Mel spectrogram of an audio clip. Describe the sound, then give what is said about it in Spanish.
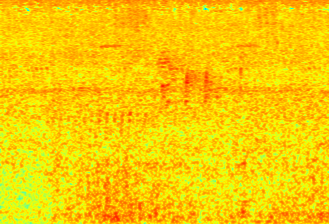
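Steady rain falls in a dense, continuous hiss with a rough low texture, unchanging in level throughout. “¿Sí escuchas la lluvia?”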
